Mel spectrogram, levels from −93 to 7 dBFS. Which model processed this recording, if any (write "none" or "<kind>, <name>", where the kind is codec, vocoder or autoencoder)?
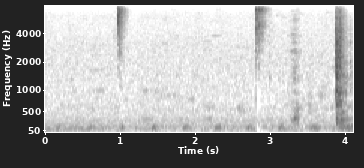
none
